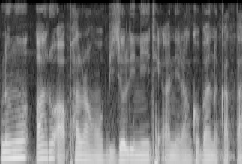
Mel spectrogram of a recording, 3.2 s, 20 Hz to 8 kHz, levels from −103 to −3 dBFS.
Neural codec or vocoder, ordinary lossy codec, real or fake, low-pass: none; none; real; 7.2 kHz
